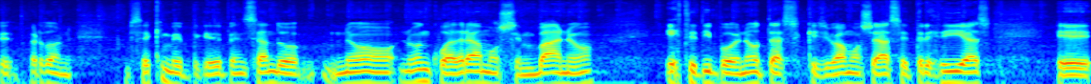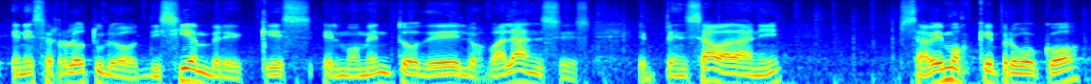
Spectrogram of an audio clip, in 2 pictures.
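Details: Adult male news anchor; typical speech.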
